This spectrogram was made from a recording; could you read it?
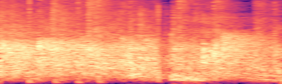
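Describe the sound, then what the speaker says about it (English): An audience at a Toastmasters club's milestone meeting applauds in a steady round of clapping, fairly loud and continuous, with a few sharper individual claps standing out. "Let's have a round of applause for Toastmaster Pramina and all the winners."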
